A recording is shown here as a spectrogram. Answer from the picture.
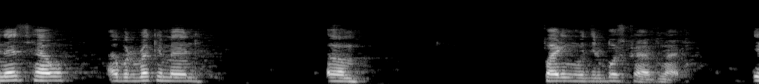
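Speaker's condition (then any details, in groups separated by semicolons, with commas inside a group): Cerebral palsy, spastic diplegia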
